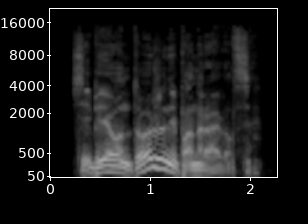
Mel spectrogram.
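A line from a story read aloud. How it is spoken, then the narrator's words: Short laugh. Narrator (Russian): хохотнул Сфайрат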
